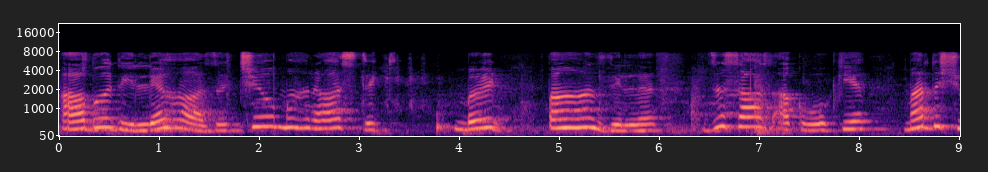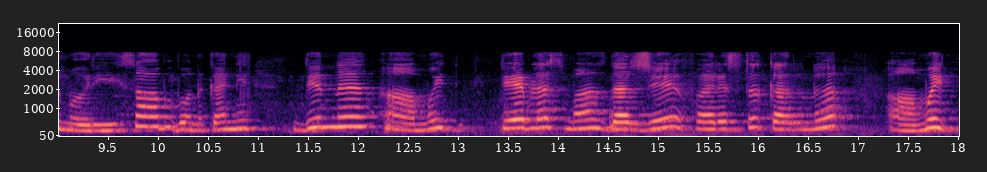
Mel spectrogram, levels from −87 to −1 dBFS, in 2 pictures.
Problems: none marked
